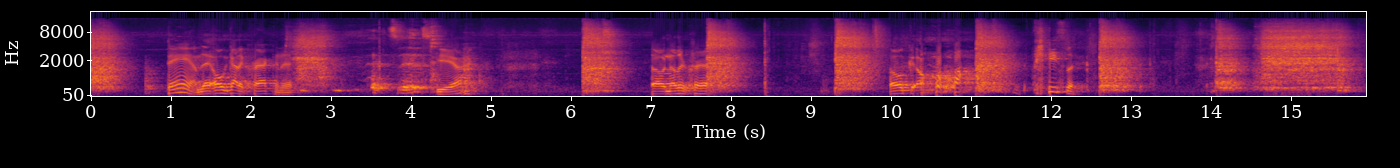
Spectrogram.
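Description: A shoe stamps hard on a metal box with loud thuds.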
